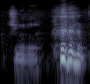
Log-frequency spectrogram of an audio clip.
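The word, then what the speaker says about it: Djinn: a former assassin, and Genie, which is spelled D-J-I-N-N, Genie.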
